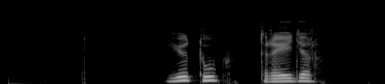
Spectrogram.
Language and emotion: Russian, neutral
